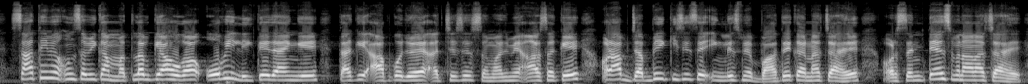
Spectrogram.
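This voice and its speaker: A man's voice: high voice, clear, resonant tone. A man teaching a beginners' spoken English lesson, explaining word by word and asking and answering his own questions. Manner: often adds "ठीक है" checks.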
